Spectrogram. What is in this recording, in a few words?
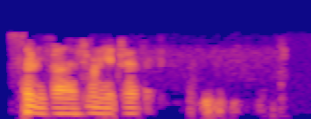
Sheriff Dispatch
